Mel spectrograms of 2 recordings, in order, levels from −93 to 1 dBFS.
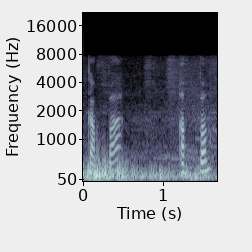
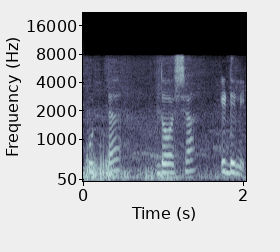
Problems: none marked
